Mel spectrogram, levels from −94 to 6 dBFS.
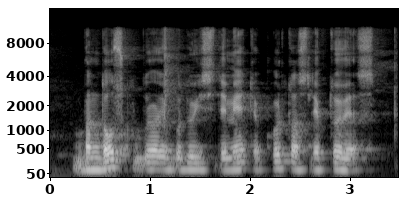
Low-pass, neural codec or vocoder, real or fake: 10.8 kHz; none; real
